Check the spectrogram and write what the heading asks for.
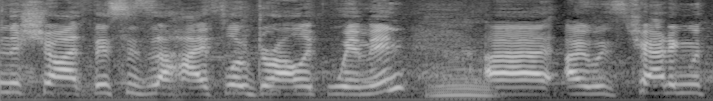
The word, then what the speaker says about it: High Flow Hydraulic: the name that we They get a lot of different pronunciations of their sponsor name, but their favorite and most hilarious one is hydrophalic, so that's a little bit of fun. But it's high flow hydraulic is the name going of the up the pond.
